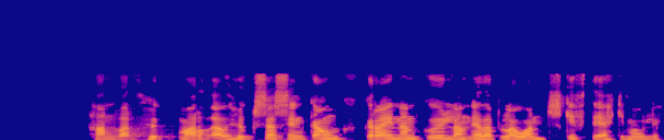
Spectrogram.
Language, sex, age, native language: Icelandic, female, 30-39, Icelandic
